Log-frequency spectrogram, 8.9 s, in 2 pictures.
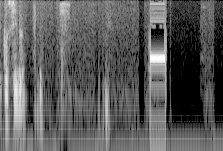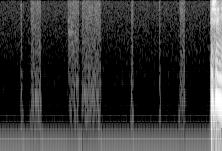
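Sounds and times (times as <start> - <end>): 
voicemail electronic beep: 3.0 - 3.4.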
